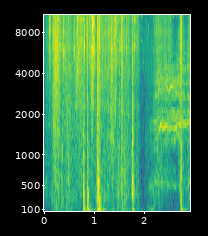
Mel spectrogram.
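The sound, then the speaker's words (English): A horse whinnies amid a run of hoof clip-clops as riders swing into the saddle and head out of town, the clops sharp and uneven and the neigh a loud, drawn-out cry. “Matt and Sam swung into the saddle and headed out of town, waving at the citizens as they rode toward the crossroads”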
